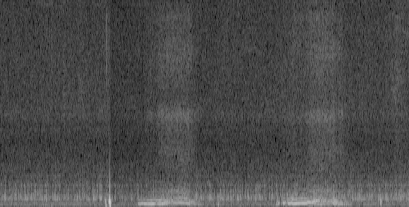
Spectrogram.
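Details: Alisa, a domestic cat, snoring fairly loudly in her sleep: two drawn-out, wavering low rasps a few seconds apart, preceded by a single sharp click.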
